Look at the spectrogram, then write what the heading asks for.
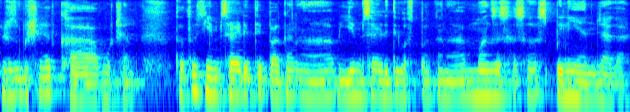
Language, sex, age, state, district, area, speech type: Kashmiri, male, 45-60, Jammu and Kashmir, Budgam, urban, spontaneous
